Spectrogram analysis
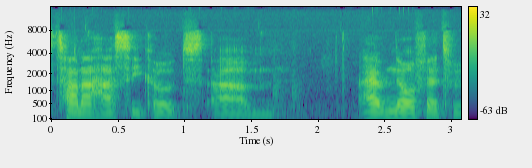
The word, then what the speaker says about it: Coates: It's Ta-Nehisi Coates. I have no offense for people mispronouncing my name.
